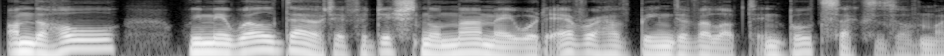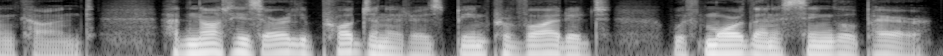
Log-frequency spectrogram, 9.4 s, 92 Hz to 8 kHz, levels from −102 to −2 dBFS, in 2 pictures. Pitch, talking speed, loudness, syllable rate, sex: 105 Hz, 210 wpm, -19 LUFS, 6.1 syllables/s, male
